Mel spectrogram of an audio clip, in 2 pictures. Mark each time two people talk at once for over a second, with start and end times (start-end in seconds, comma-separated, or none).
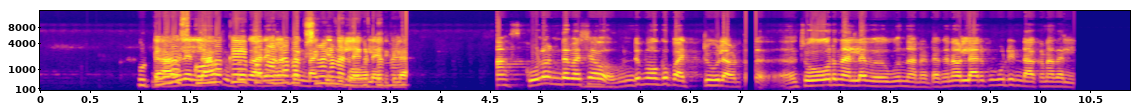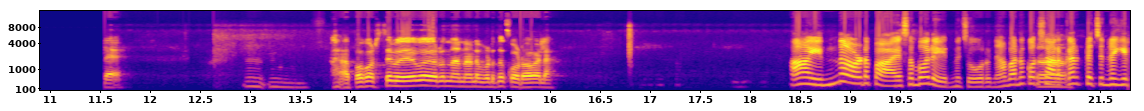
1.2-3.7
